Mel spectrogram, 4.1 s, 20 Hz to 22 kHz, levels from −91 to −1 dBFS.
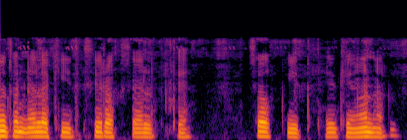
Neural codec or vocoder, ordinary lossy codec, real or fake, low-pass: none; none; real; 7.2 kHz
